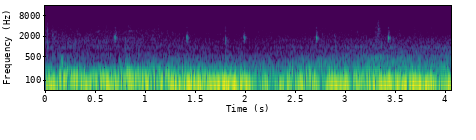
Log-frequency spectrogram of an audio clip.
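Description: Low tyre and road rumble inside a Tesla Model S Plaid's cabin as the electric car pulls away and speeds up on a wet road, with a soft regular tick about every 0.7 seconds.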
